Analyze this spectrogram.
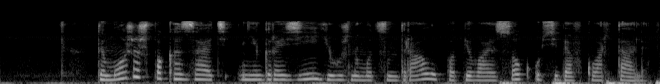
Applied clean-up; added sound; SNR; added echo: none; none; none; none.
